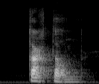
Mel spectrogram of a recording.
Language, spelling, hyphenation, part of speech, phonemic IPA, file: Dutch, tartan, tar‧tan, noun, /ˈtɑr.tɑn/, Nl-tartan.ogg
- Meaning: 1. tartan (woollen cloth with a distinctive pattern of intersecting orthogonal coloured stripes, associated with Scottish Highlanders) 2. a kilt or cloak made of tartan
